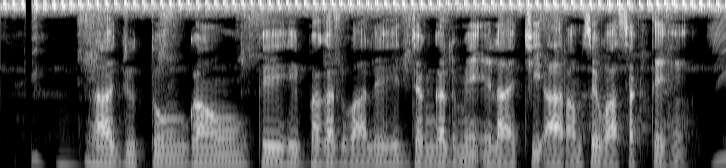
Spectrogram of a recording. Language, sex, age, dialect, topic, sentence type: Hindi, male, 31-35, Kanauji Braj Bhasha, agriculture, statement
